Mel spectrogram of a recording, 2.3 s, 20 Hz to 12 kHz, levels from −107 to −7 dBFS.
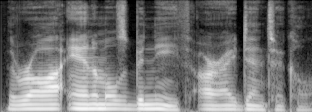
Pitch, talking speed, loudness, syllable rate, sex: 120 Hz, 155 wpm, -16 LUFS, 6.1 syllables/s, male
